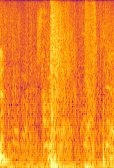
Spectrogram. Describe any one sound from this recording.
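Steel blades clash in a fight.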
